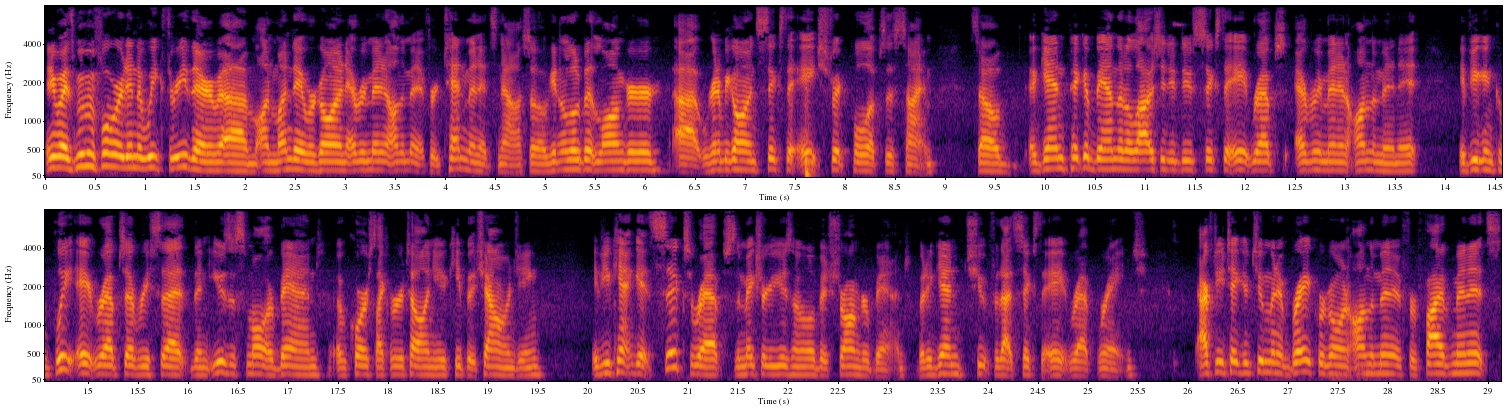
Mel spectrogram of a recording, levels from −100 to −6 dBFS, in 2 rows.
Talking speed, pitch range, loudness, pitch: 255 wpm, 140-165 Hz, -27 LUFS, 150 Hz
